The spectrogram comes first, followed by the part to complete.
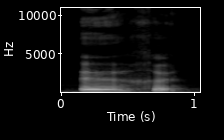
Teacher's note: Here we have twice the same sound, E, the French closed E, and the letter R in the middle. The H is silent, the X is silent.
